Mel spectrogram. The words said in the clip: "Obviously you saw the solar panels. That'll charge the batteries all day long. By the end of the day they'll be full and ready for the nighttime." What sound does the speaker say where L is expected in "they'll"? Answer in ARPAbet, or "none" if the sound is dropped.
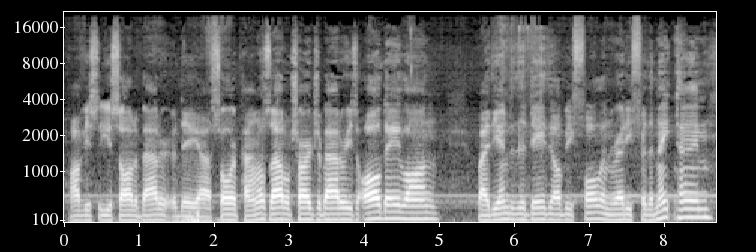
L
